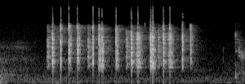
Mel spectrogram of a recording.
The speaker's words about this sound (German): So, würfel mal, mein Lieber.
